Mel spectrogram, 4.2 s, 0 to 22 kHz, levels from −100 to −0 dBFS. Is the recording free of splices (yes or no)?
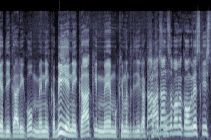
no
